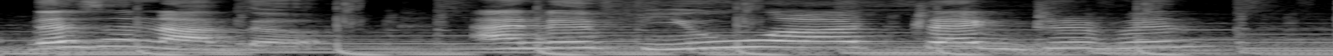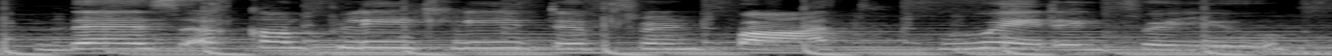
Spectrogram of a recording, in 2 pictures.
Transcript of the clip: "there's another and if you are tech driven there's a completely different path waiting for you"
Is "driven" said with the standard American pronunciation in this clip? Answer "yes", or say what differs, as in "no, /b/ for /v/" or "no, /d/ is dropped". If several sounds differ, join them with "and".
yes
